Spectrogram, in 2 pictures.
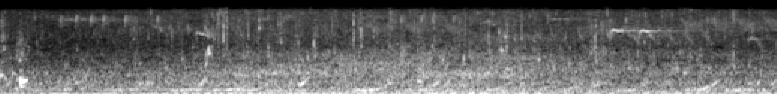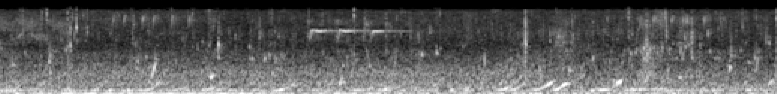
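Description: Water splashes and churns in a pool.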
